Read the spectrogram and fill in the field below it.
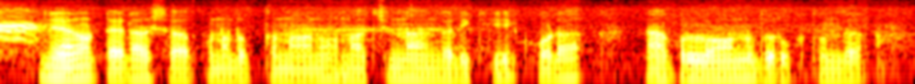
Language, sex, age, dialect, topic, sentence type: Telugu, male, 36-40, Southern, banking, question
